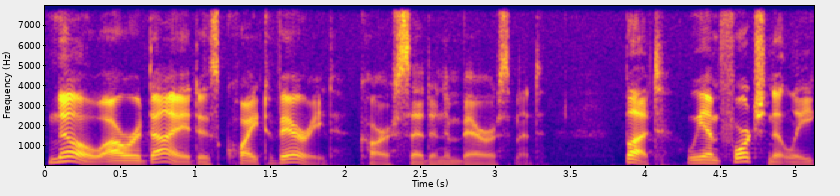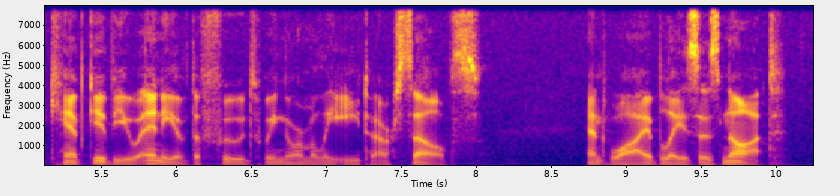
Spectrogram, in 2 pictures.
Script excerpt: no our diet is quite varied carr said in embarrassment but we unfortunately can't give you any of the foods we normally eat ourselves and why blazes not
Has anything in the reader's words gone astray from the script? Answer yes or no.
no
